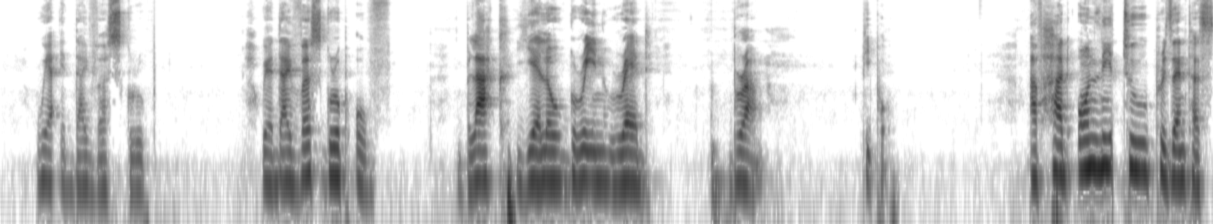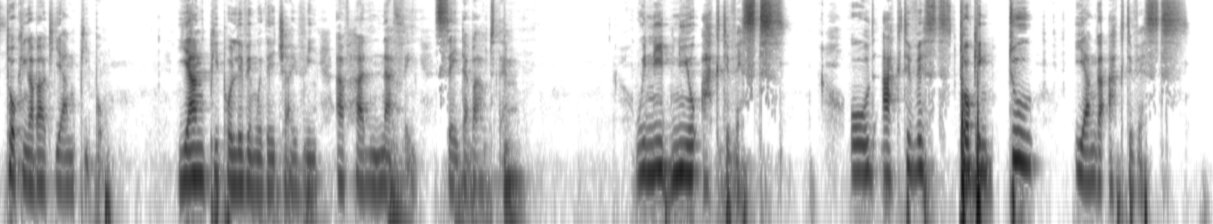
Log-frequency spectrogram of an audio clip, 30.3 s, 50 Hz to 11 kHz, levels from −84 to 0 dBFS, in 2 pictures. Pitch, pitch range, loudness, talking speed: 140 Hz, 130-160 Hz, -23 LUFS, 90 wpm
